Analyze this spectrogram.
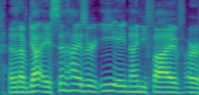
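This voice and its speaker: A man with an American accent speaks at a fairly quick pace. His pitch is high, and his intonation is fairly even. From Indiana. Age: 30s. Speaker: tech YouTuber. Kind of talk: livestream chat. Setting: home studio livestream. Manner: casual, many fillers.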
